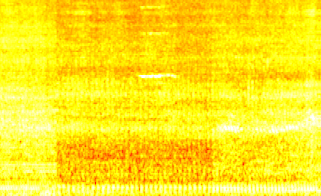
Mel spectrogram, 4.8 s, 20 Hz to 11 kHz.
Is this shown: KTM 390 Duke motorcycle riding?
yes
